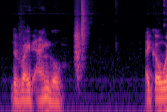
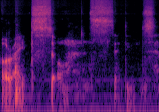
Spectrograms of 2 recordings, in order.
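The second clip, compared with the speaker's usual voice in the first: whispering; 14 dB quieter, slower than usual. Real, not acted. Muttering to self while adjusting.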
